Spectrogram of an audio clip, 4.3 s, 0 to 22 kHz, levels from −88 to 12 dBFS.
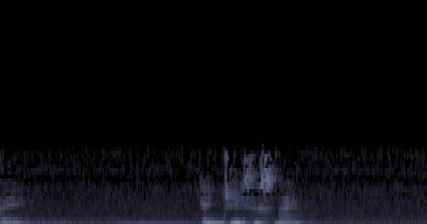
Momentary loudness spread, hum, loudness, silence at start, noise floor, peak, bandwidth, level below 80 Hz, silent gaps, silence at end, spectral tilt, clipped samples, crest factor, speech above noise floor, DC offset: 22 LU; none; -44 LUFS; 0 s; -65 dBFS; -26 dBFS; 7.6 kHz; -66 dBFS; none; 0 s; -4.5 dB/octave; under 0.1%; 22 dB; 22 dB; under 0.1%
